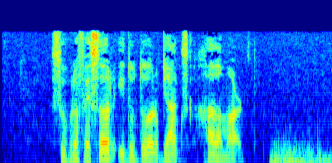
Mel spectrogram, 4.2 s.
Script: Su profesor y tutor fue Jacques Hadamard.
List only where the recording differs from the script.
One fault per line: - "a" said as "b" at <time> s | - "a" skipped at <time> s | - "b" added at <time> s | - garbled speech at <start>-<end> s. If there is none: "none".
- "fue" skipped at 2.0 s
